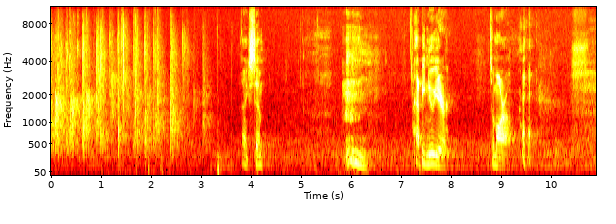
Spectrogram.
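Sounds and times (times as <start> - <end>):
audience applause: 0.0 - 3.2
speech: 3.8 - 4.4, 5.8 - 6.4, 7.3 - 8.0, 8.8 - 9.6.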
